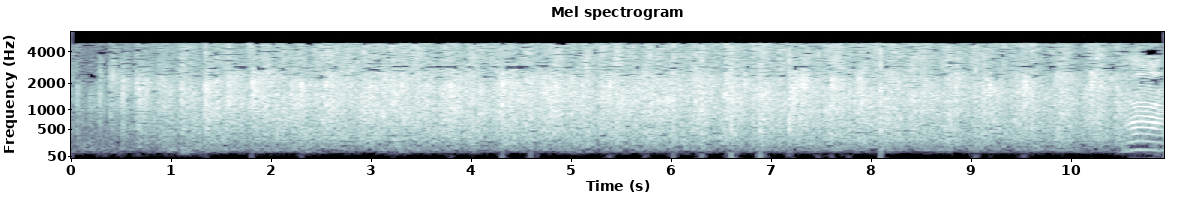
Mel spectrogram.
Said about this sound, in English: Mr. President, the applause was a little premature because I would like to introduce them individually, if I may do that.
